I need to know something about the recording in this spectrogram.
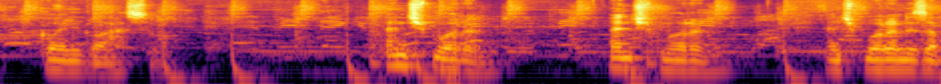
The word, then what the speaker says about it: Glenglassaugh: But the easiest way to pronounce this distillery is just to drop that GH at the end and just simply say Glenglassaugh. Glenglassaugh.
